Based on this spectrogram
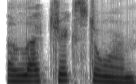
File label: "Electric Storm", English; thunder-and-lightning-in-english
